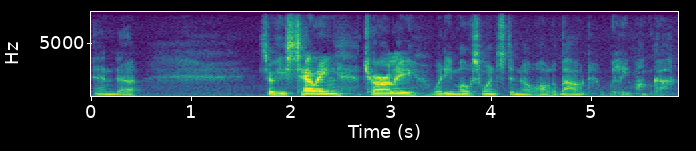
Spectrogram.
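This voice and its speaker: A man's voice: lowish voice, normal speed, a bit bright. A man reading a children's story aloud and commenting informally, in an earnest, encouraging way.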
